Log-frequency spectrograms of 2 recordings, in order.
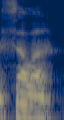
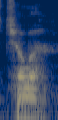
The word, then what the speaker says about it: Cella: pronounce it and so i have the habit of just saying sela so please for realize that if i forget and fall back to that habit the real pronunciation is chella and yeah this is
